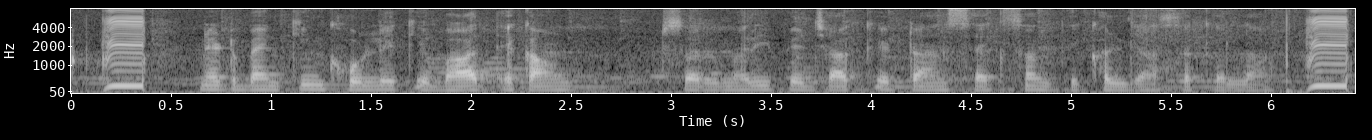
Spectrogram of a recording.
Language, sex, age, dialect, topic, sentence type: Bhojpuri, male, 18-24, Western, banking, statement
